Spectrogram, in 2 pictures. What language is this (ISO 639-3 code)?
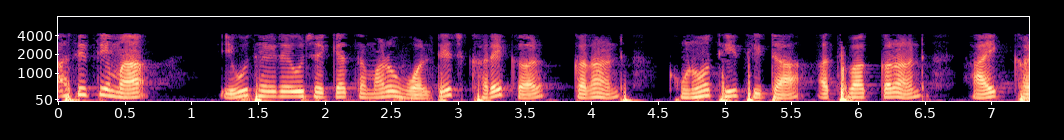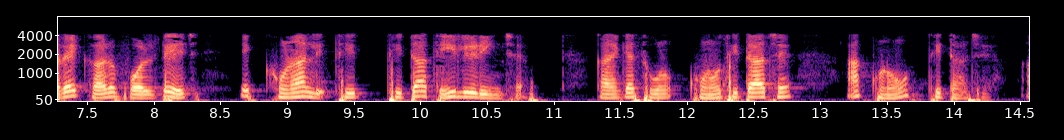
guj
